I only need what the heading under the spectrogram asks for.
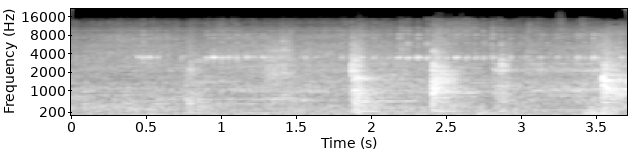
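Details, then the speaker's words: Oilfield pumping unit: heavy, uneven bangs about every half to one and a half seconds over a low rumble. The tail bearing looks alright but moves left and right and bangs, which the speaker thinks is caused by the skid coming apart (suspected, not confirmed). "the tail bearing looks alright it's kind of moving left and right and banging but i think that that's because of the skid we'll get to in a minute"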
